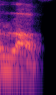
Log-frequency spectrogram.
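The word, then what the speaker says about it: lavent: Love, LAV, then ENT. This ENT is never pronounced. So only we pronounce the love.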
